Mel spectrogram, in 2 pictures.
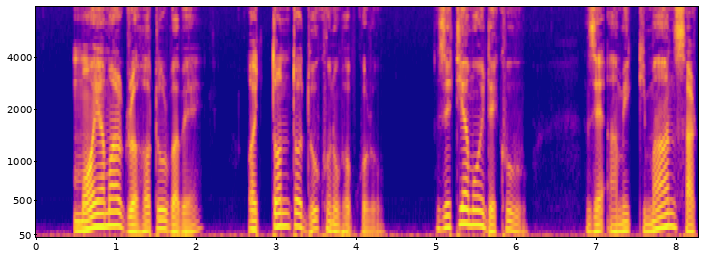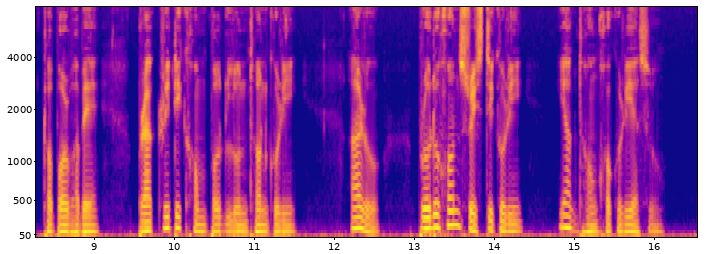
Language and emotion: Assamese, sad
